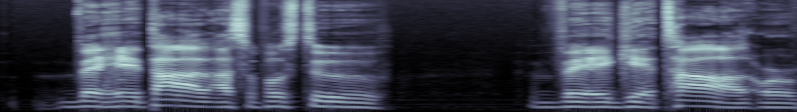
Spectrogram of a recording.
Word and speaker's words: vegetal: Yes, Bill, every time there is a vowel E and I after the letter G, the letter G is always going to have that sound, that H, English H sound.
